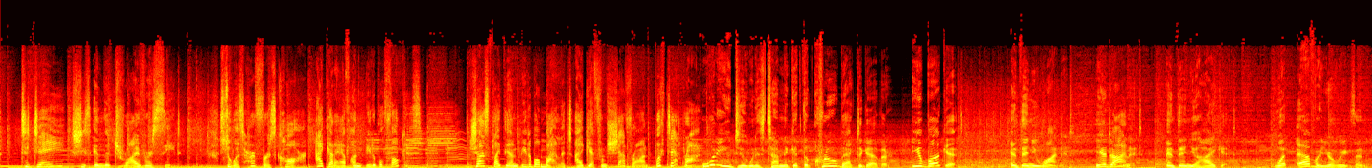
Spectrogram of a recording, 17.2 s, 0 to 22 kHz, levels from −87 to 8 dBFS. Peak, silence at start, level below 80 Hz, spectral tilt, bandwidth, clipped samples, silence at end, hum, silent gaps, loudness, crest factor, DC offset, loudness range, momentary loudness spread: 0 dBFS; 0 s; -28 dBFS; -4 dB/octave; 18 kHz; under 0.1%; 0 s; none; none; -13 LUFS; 14 dB; under 0.1%; 2 LU; 8 LU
